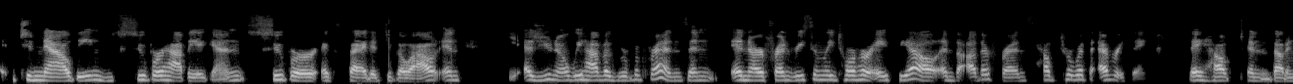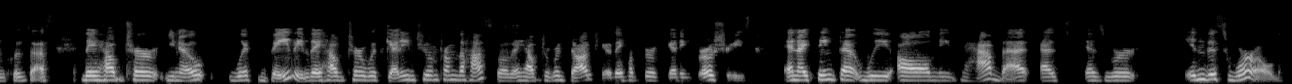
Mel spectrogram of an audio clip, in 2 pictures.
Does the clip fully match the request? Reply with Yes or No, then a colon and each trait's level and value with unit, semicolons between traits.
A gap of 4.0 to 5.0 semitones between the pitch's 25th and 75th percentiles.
No: narrow, 2.5 semitones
